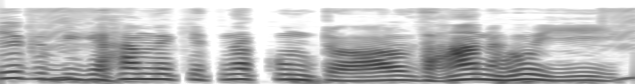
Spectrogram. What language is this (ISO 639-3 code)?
bho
